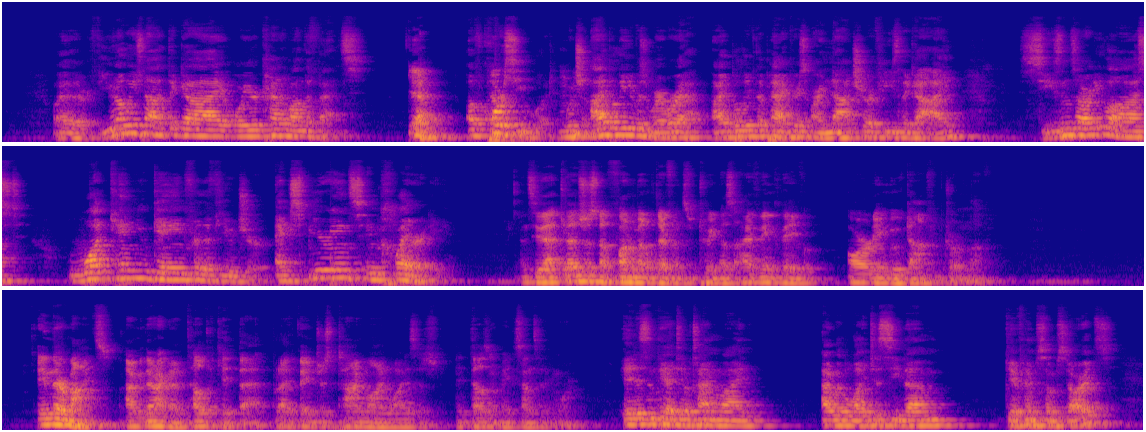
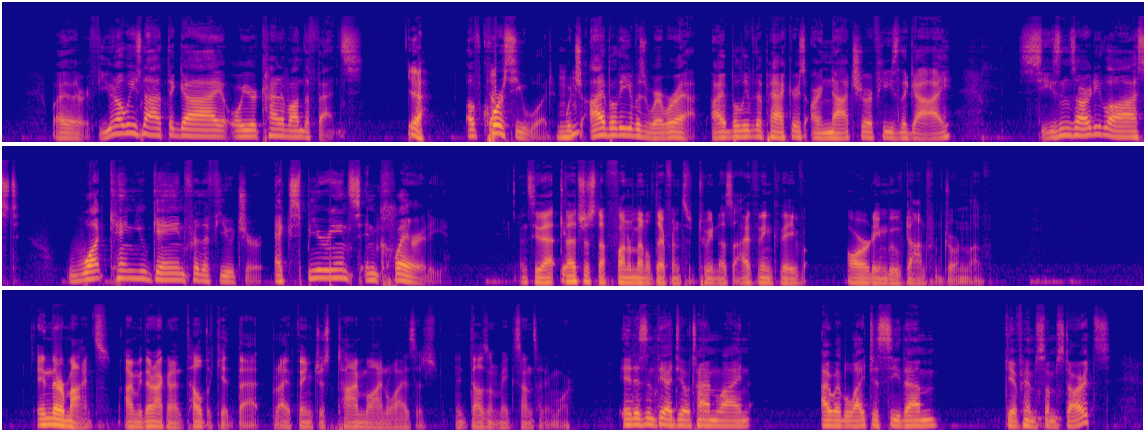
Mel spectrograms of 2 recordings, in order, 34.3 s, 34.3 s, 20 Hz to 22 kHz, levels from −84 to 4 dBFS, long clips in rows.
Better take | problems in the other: second | off-mic speech; far // room echo; slight; dies away in 0.5 s

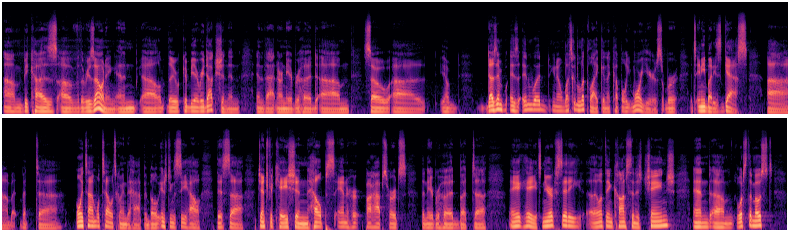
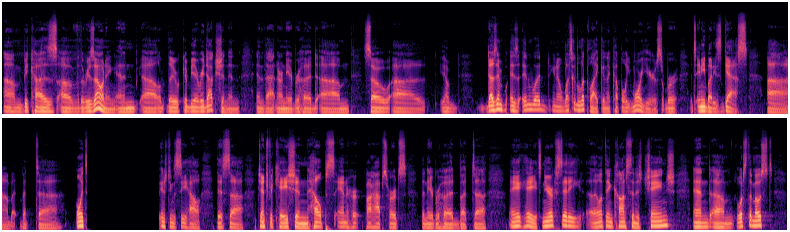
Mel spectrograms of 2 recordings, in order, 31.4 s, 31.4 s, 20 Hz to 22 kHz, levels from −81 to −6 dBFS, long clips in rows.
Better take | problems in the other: first | audio cutting out; at 17 s for 1.5 s

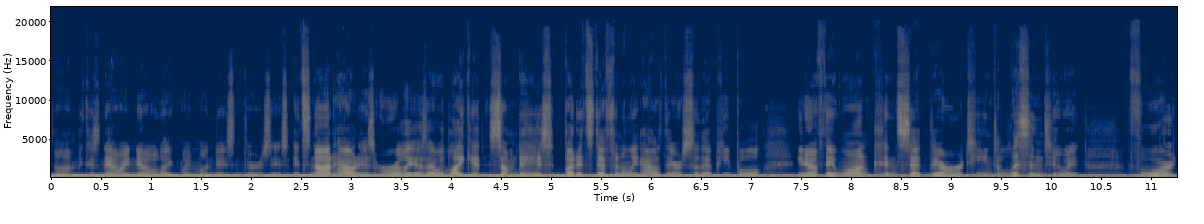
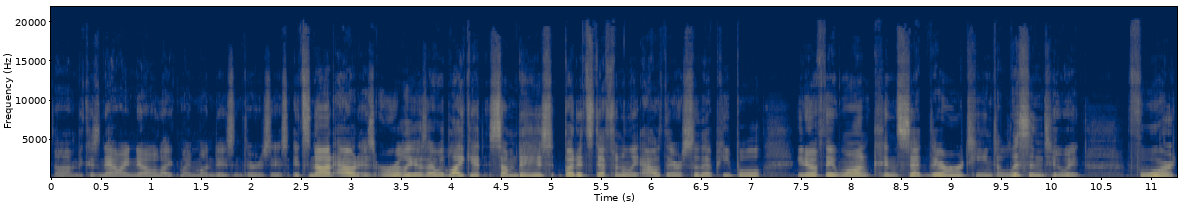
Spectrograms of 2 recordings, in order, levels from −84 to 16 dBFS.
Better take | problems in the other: second | low rumble; noticeable; throughout; 10 dB below the speech

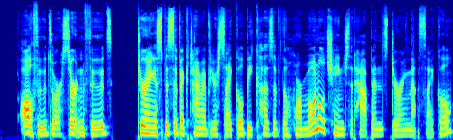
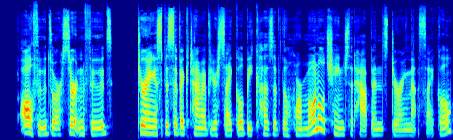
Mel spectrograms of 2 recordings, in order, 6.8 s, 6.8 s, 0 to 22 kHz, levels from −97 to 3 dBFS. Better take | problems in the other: first | thin; somewhat; fading below 500 Hz

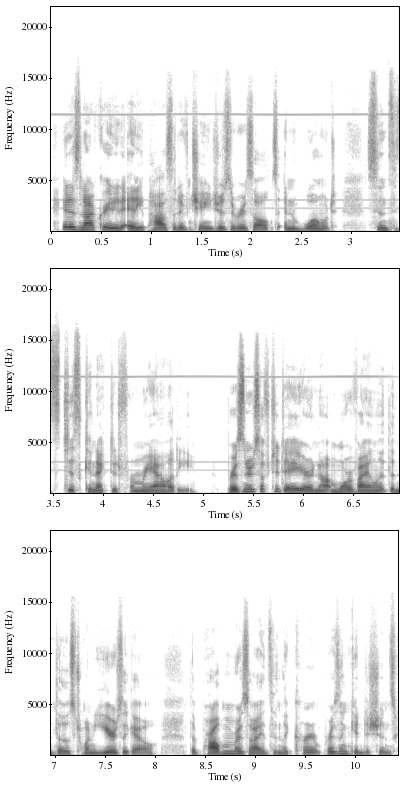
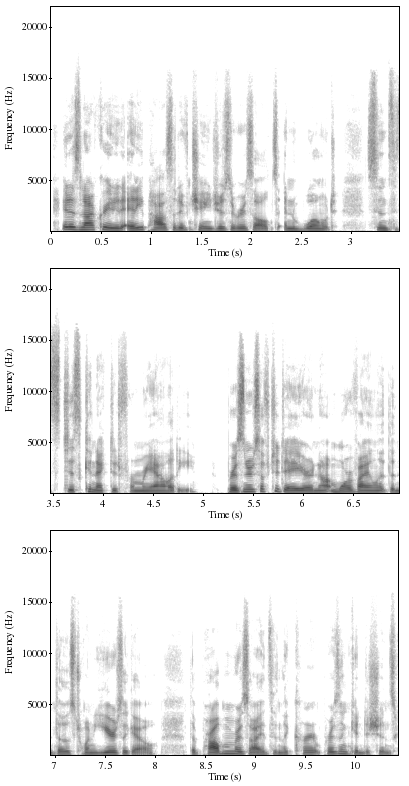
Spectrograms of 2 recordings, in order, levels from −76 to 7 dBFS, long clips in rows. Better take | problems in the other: second | high-pitched whine; faint; until 7 s; 11.5 kHz, 25 dB below the speech

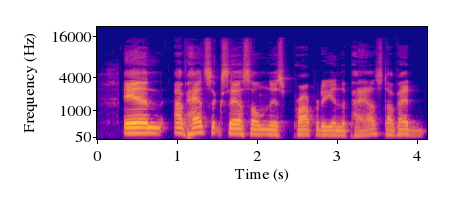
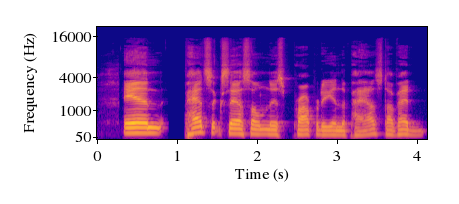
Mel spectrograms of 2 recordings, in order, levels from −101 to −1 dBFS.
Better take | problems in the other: first | audio cutting out; at 1 s

